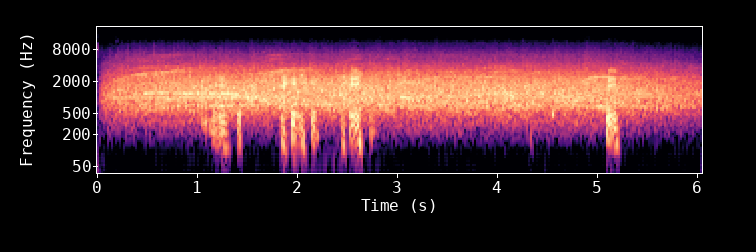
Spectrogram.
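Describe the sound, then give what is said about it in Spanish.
Steady applause from many people clapping at once as an 8 o'clock tribute, a dense continuous patter lasting several seconds, with a few sharper, louder claps standing out and faint voices mixed in. “Porque aquí todo el mundo a las 8 sale, sale a aplaudir a, pues a todos, ¿no?”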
